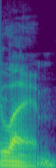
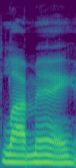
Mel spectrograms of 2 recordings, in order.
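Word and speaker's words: lamé: you say that because there is a fabric called lame and it's spelled l-a-m-e accented are you serious yeah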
